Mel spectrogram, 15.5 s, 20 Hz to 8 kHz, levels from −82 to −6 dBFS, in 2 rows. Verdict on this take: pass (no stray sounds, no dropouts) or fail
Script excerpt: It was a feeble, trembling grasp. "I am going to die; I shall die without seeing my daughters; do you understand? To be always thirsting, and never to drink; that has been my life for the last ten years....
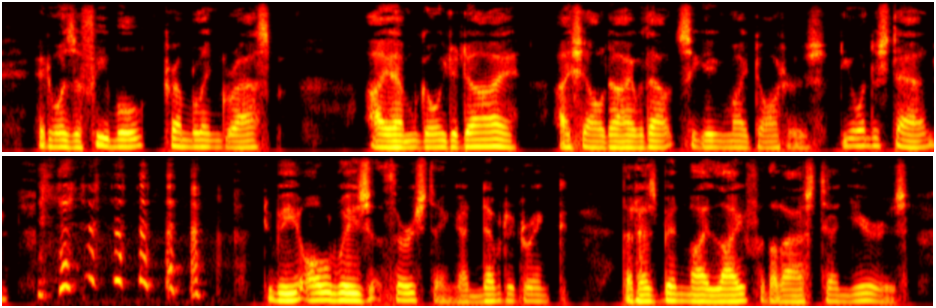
fail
